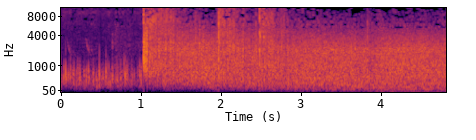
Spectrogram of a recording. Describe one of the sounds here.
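Explosive charges bang in quick succession.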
